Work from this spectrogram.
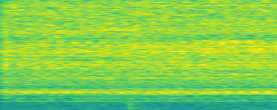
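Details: Car restarted after a flat, voltage-less battery caused a no-crank, with a loose negative terminal tightened; steady, even idle hum with no misses or knocks; normal idle.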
